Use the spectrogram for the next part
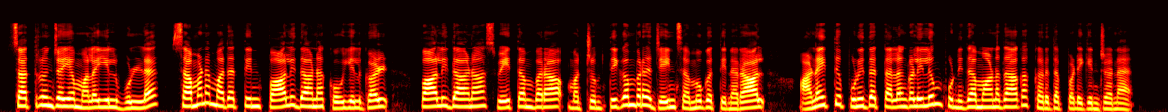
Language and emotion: Tamil, neutral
